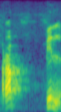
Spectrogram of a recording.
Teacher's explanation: Ro, bak tasdid fathah, rob, bak kasroh, bi. Baknya dibaca 2 kali. Dalam artian bak yang pertama mati, bak yang kedua hidup. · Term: baknya tasdid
